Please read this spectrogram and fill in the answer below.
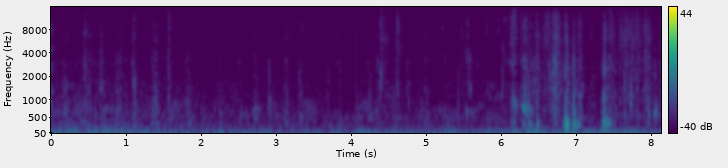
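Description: Close-up mouth sounds of a person chewing food, with small crunches throughout and a run of louder crunchy bites about six seconds in.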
